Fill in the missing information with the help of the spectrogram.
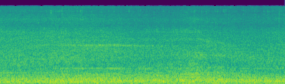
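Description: Steady road traffic noise from motorbikes and cars, mostly a low rumble, heard from a moving bicycle.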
